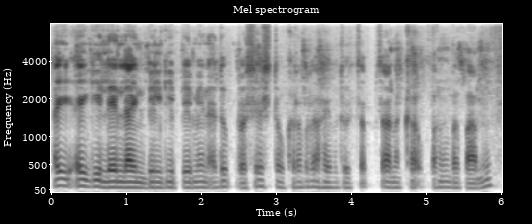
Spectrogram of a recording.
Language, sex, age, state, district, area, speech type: Manipuri, male, 60+, Manipur, Churachandpur, urban, read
